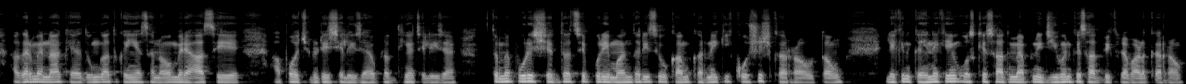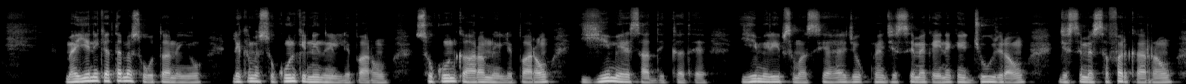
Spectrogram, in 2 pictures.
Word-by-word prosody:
अगर 125 - +1
मैं 125 0 +2
ना 115 +1 +2
कह 110 -3 -4
दूँगा 115 +3 -2
तो 115 0 -12
कहीं 110 -1 0
ऐसा 110 +1 -4
ना 100 - -3
हो 105 - -1
मेरे 110 -1 +1
हाथ 100 +1 +2
से 105 +1 -1
ये 105 -1 -1 0.4
अपॉर्च्युनिटी 110 0 -2
चली 105 -2 -1
जाएँ 100 0 -4
उपलब्धियाँ 105 +1 -5
चली 95 -1 -5
जाएँ। 95 0 -4 0.4
तो 135 - +2
मैं 135 +1 +3
पूरी 140 +1 +5
शिद्दत 125 -2 +2
से, 130 - 0
पूरी 120 0 +1
ईमानदारी 115 +2 +1
से 120 +2 -1
वो - - -2
काम 105 +1 +1
करने 110 +1 -1
की 120 +2 -8
कोशिश 120 +4 -2
कर 105 -1 -2
रहा 100 -1 -3
होता 95 +1 -5
हूँ, 105 +3 -4 0.4
लेकिन 115 +3 0
कहीं 110 -2 0
न 125 - +4
कहीं 135 +2 +3
उसके 120 +1 0
साथ 115 0 +3
मैं 115 -1 +3
अपने 115 +1 0
जीवन 110 +3 +1
के 115 - 0
साथ 110 -2 +2
भी 110 - -2
खिलवाड़ 100 -2 -2
कर 95 - -4
रहा 95 - -5
हूँ। 90 - -11 0.7
मैं 120 - +5
ये 145 +5 +8
नहीं 170 - +7
कहता 160 +1 +5
मैं 165 - +7
सोता 110 -4 0
नहीं 95 -2 -3
हूँ, 100 +1 -5 0.3
लेकिन 125 +2 +2
मैं - - +4
सुकून 145 +2 +4
की 140 -2 +1
नींद 115 -2 +3
नहीं 95 -3 -2
ले 95 - -5
पा 90 - 0
रहा 90 0 -5
हूँ। 95 0 -7 0.3
सुकून 145 +1 +4
का 145 - +1
आराम 110 +1 +3
नहीं 100 -3 -1
ले 95 - -6
पा 100 - +2
रहा 105 +2 +2
हूँ, 115 - -1 0.3
ये 115 +8 +3
मेरे 130 -6 +5
साथ 105 -5 -1
दिक्कत 95 +1 -9
है, 90 - -7 0.4
ये 125 +4 +2
मेरी 120 -2 +3
समस्या 100 -2 -1
है 105 +2 -2
जो 115 +1 -4
मैं 110 -1 -2
जिससे 105 +2 -1
मैं 110 0 +1
कहीं 100 -2 -1
न 110 - 0
कहीं 105 -1 -2
जूझ 115 +4 0
रहा 100 -4 +1
हूँ 105 +3 -2 0.4
जिससे 105 +2 +1
मैं 110 -1 +3
सफ़र 130 +6 +2
कर 95 -1 -1
रहा 100 -1 -2
हूँ 105 +2 -3
110 Hz, 265 wpm, -23 LUFS, 100-120 Hz, 0.7 s, ये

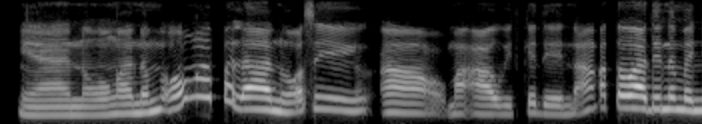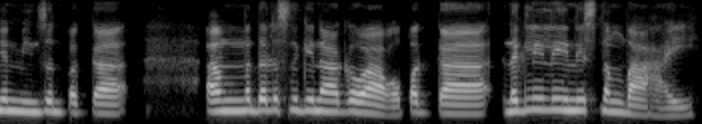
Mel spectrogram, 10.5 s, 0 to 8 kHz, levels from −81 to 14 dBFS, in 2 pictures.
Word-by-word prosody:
'Yan, 150 0 -4
oo 155 +2 -5
nga 180 +1 -2
nama 195 +4 0
oo 260 +3 0
nga - - 0
pala 260 -12 +5 0.2
'no 200 -1 -1
kasi, 235 -2 -4 0.2
ah, 190 -2 -1
umaawit 165 -1 -4
ka 195 - -11
din, 165 0 -7
nakakatuwa 280 -1 +5
din 260 0 -1
naman 235 -2 +2
'yon 230 -1 +1
minsan 205 0 -3
pagka 185 -2 -2 0.6
ang 225 +1 +2
madalas 235 +1 -1
na 240 - -6
ginagawa 210 -5 +2
ko 150 - -5
pagka 180 -4 +1
naglilinis 235 0 -1
ng 210 -2 -1
bahay. 145 -3 -4
205 Hz, 160 wpm, -22 LUFS, 170-235 Hz, 0.6 s, pala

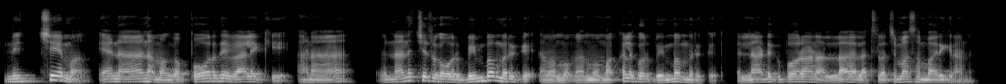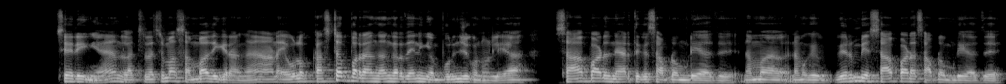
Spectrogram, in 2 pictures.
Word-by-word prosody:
நிச்சயமா. 140 +9 +1 0.3
ஏன்னா 125 -1 -1 0.2
நம்ம 115 -3 0
அங்க 100 -1 +1 0.2
போறதே 145 +3 +2
வேலைக்கு. 120 +1 -2 0.2
ஆனா, 110 -1 -2 0.8
நெனச்சிட்ருக்கோம் 155 -4 +1
ஒரு 110 - +1
பிம்பம் 160 +5 +4
இருக்கு. 130 - -1
நம்ம 100 0 -2
ம 100 - -2
நம்ம 105 0 +2
மக்களுக்கு 135 +5 -1
ஒரு - - -5
பிம்பம் 115 +3 +2
இருக்கு. 95 - -6 0.2
வெளிநாட்டுக்கு 115 +4 -2
போறான் 125 0 0
நல்லா 100 +3 +1 0.2
1,00,000 105 - -2
1,00,000மா 120 +3 -2
சம்பாரிக்கிறான்னு. 105 -2 -1 1.0
சரிங்க, 130 -8 +2 0.3
1,00,000 110 +2 -2
1,00,000மா 140 +7 0
சம்பாதிக்கிறாங்க. 115 -5 +1 0.2
ஆனா 120 - -2
எவ்ளோ 130 +4 +2
கஷ்டப்பட்றாங்கங்கிறத 135 -4 +2
நீங்க 125 -5 +2
புரிஞ்சுக்கணும் 120 -6 +1
இல்லையா? 100 +4 0 0.5
சாப்பாடு 145 +2 +1
நேரத்துக்கு 120 0 0
சாப்ட 110 +1 0
முடியாது. 95 -2 +1 0.2
நம்ம, 110 +2 +1 0.3
நமக்கு 105 0 +1 0.2
விரும்பிய 145 +2 +3
சாப்பாட 140 +1 +1
சாப்ட 110 - -1
முடியாது. 95 -1 -1
120 Hz, 130 wpm, -22 LUFS, 105-135 Hz, 1.0 s, பிம்பம்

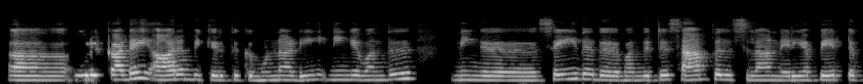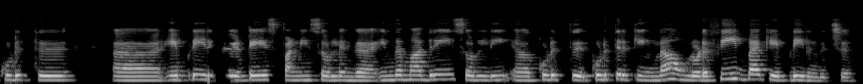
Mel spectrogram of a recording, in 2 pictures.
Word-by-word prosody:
ஆ - - +8 0.7
ஒரு 435 0 +9 0.2
கடை 225 +5 +7 0.3
ஆரம்பிக்கறதுக்கு 210 -3 +1
முன்னாடி 200 0 -2 0.2
நீங்க 215 0 -3 0.2
வந்து 205 +3 -2 0.6
நீங்க 210 -1 -3 0.7
செய்ததை 235 -2 +1 0.2
வந்துட்டு 195 +2 0
ஷாம்பிள் 220 +2 +4 0.2
எல்லாம் 200 0 -1
நிறைய 195 +1 0
பேர் 205 +1 +4
கிட்ட 210 - -2
குடுத்து, 210 -1 0 1.0
அ - - -1 0.3
எப்படி 210 +2 -4
இருக்கு 205 -1 -4 0.2
டேஸ்ட் 215 +1 +1
பண்ணி 200 0 -3
சொல்லுங்க, 190 -1 -2 0.3
இந்த 210 +2 -1
மாதிரி 215 +1 -1 0.2
சொல்லி 200 -1 -2 0.4
குடுத்து 215 -1 +1 0.2
குடுத்திருக்கீங்களா? 220 -2 -1
உங்களோட 195 -4 +1
ஃபீட்பேக் 235 -3 +1
எப்படி 195 +1 0
இருந்துச்சு? 170 -1 -9
210 Hz, 110 wpm, -22 LUFS, 200-220 Hz, 1.0 s, ஒரு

